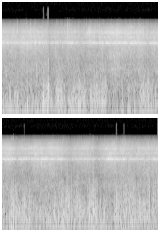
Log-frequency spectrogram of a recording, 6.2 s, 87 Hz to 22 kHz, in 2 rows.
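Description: Twin RD-33 turbofan engines of a MiG-29 SMP fighter on its landing rollout: a steady high whine over a continuous low rumble.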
